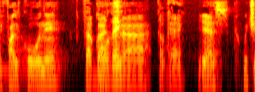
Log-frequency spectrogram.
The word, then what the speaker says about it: Falcone: course, as Carmine Falcone, or Falcone, depending on your pronunciation. Yes. But I always preferred Falcone, but that's me. That's actually closer to the Italian, if you will, because the Italian would be Falcone.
